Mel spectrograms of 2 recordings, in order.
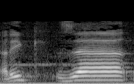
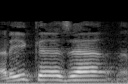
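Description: First: The k and z are joined with no vowel. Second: An extra vowel is inserted between k and z. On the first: The speaker calls it right. "Tapi kalau rikza lebih sulit" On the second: The speaker calls it wrong. "Banyak kan dibaca rikaza"

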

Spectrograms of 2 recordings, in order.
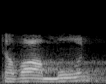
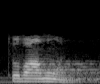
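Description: First: The first vowel is a, the m is doubled. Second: The first vowel is u, the m is single. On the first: You will not crowd together with one another. "بفتح التاء وتشديد الميم" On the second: No injustice or harm will befall you. "بضم التاء وتخفيف الميم"

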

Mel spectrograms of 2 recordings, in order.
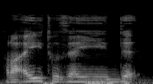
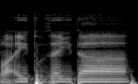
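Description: First: The last word ends in a bare consonant. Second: The last word ends in a long 'a' vowel. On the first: This is the pausal form used by the Rabi'a tribe. "يقفون على المنصوب المنون بالساكن" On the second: This is the pausal form used by most Arabs. "تقلبها إلى ألف"

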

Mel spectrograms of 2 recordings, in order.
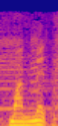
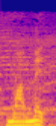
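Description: Both takes have the same delivery.

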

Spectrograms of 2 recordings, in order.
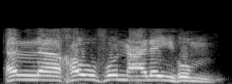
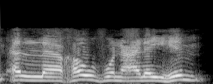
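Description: First: Khawf ends in -un and alayhum has u. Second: Khawf ends in -un and alayhim has i. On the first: "برفع الفاء مع التنوين وضم الهاء في عليهم" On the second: "برفع الفاء مع التنوين وكسر الهاء في عليهم"

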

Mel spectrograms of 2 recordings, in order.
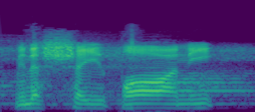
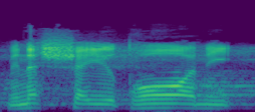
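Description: First: The ta is said without rounding the lips. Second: The ta is said with rounded lips. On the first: The speaker calls it right. "لكن تقول في البداية مثلا" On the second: The speaker calls it wrong. "فتقول من الشيطان طاني، هذا خطأ"

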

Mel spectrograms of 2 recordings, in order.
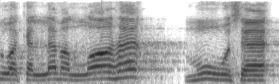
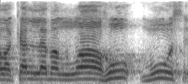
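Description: First: The word Allah ends with an 'a' vowel. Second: The word Allah ends with a 'u' vowel. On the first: Moses is the one who spoke. The speaker calls it wrong. "أنا عايزك تقرأها بنصب لفظ الجلالة" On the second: God is the one who spoke. The speaker calls it right. "لكن القراءة ثابتة"

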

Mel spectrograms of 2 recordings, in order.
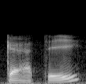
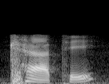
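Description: First: The k is soft, without a puff of air. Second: The k bursts out with a puff of air. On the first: The speaker calls it wrong. "dengan cara yang salah" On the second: The speaker calls it right. "Saya ucapkan dengan perlahan-lahan"

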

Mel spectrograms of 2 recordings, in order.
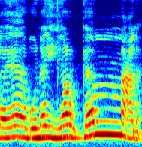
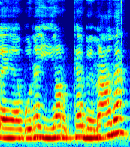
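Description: First: The b is merged into the following m. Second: The b is pronounced clearly before the m. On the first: "فين الباء يا أولاد؟ أدغمت فين؟ في الميم" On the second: "للإدغام والإظهار"

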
